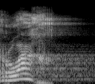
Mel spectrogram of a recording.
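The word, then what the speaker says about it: רוח: Se pronuncia roaj. Por ejemplo, cuando hablamos del Espíritu Santo, el Espíritu Santo es roaj, el cadosh, el Espíritu Santo.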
